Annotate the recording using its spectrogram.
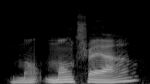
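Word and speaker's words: Montréal: The English and French pronunciations of Montreal were so different. When I was growing up, I thought they were two different places. H. What's the French pronunciation of that? Montreal.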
